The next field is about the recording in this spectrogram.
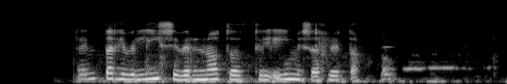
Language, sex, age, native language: Icelandic, male, 30-39, Icelandic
